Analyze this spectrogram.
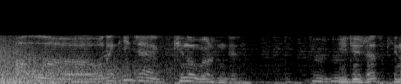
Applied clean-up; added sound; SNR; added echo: none; Explosion; 2 dB; reverberation time 0.5 s.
